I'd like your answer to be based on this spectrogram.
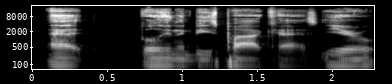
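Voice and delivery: low, soft monotone plug; talking too low. Real, not acted. Co-host recites the podcast handle, low and quiet. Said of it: "They say you talk too low".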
